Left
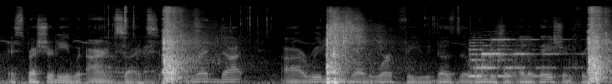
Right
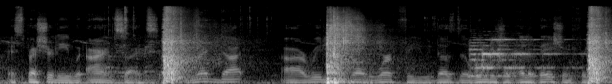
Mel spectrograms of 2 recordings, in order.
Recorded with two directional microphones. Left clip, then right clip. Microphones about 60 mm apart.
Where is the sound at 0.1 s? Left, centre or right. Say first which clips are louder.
Even; right.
